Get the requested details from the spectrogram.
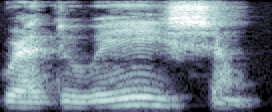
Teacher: Esse gra não fica tão alto, não fica graduation, fica graduation.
